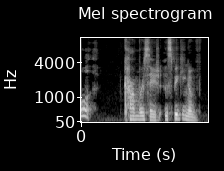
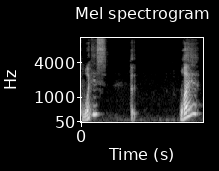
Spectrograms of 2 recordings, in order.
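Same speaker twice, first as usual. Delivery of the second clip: high-pitched, halting mock shock; re-enacted baffled squeak; stunned disbelief; 14 semitones higher, 3 dB louder than usual. Retells jaw-dropped disbelief at a film.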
